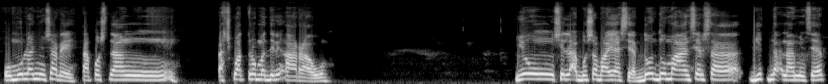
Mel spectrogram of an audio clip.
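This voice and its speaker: Soldier guest, high-pitched and dry, respectful, peppers every line with "sir". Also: male voice, normal speed, long pauses, dry recording. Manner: deferential, says "sir" after nearly every phrase. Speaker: soldier recounting a rescue operation. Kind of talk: military war story interview.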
